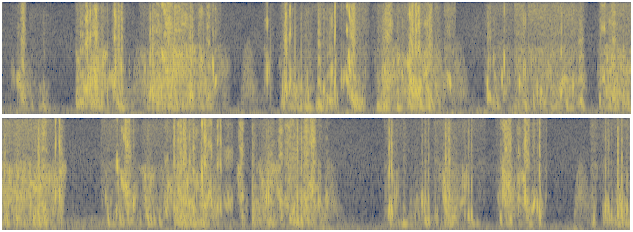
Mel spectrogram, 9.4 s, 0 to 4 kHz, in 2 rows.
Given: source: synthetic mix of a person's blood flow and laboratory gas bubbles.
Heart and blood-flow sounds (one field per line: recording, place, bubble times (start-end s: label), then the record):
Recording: Doppler ultrasound of blood flow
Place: subclavian vein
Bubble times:
0.06-0.37 s: bubbles
0.55-0.99 s: bubbles
1.03-1.72 s: bubbles
1.96-2.04 s: bubbles
2.07-3.41 s: bubbles
3.61-4.39 s: bubbles
4.46-5.21 s: bubbles
5.46-7.18 s: bubbles
7.58-8.34 s: bubbles
8.42-8.80 s: bubbles
9.12-9.44 s: bubbles
From the record:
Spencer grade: 4 (maximum detectable bubble signal sounding continuously throughout systole and diastole of every cardiac period, and overriding the amplitude of the normal cardiac signals)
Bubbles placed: anywhere in the cardiac cycle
